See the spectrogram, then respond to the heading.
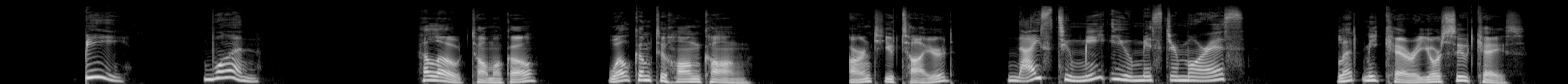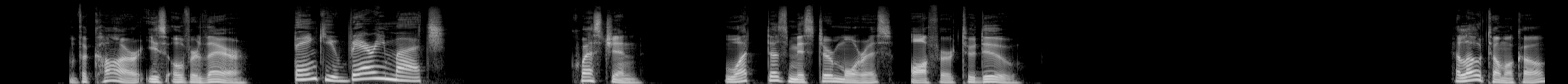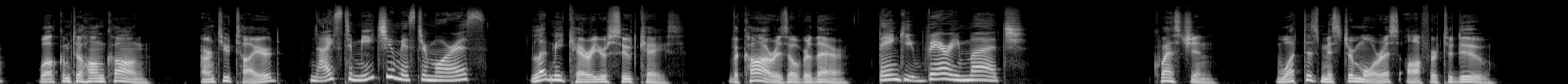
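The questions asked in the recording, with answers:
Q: What does Mr. Morris offer to do?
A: Carry Tomoko's suitcase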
